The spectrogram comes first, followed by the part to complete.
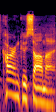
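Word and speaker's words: Karyn Kusama: to protect my director and her name is Karin kusama and I don't care if you know even even in Canadian it's Karin kusama I mangle the best of names um so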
